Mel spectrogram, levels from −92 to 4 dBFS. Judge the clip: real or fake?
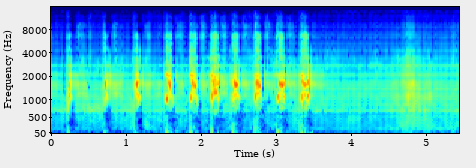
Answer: fake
